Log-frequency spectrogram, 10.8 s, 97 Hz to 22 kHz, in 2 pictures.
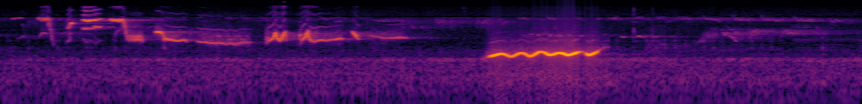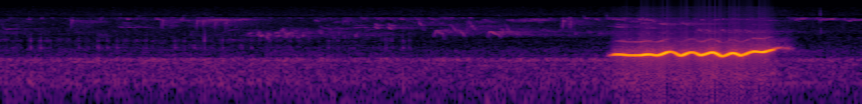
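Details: European robin singing in a garden on a cold November 2014 morning: a burst of high, thin, squeaky warbled phrases, then two loud, lower wavering whistled trills about a second long, each rising at the end.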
